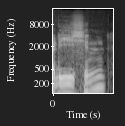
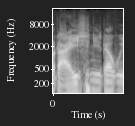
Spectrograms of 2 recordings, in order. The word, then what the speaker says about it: 리신: 리신, 이걸 뭐 라이신이라고 읽는 사람도 있던데, 자, 리신, 트립토판, 트레오닌 이렇게 꼭 이렇게 외우셔야 됩니다.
